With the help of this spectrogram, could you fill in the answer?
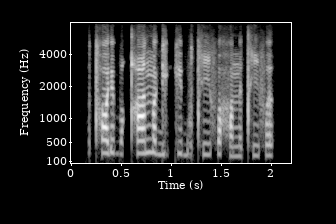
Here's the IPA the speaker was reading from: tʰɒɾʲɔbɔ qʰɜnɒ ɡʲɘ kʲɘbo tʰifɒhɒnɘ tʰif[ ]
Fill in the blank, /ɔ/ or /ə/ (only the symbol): ə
